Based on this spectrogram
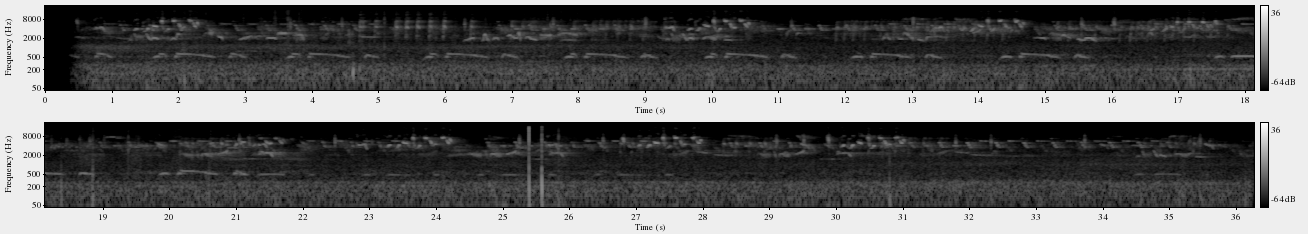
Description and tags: Morning-Birds
Birds Morning Nature Bird
Morning, Nature, Birds, Bird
